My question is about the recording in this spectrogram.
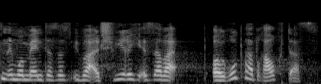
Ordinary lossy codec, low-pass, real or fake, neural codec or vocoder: none; 7.2 kHz; real; none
